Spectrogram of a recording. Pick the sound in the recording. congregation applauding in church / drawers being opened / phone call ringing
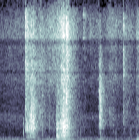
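drawers being opened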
